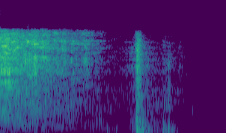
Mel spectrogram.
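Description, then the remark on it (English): The glass over a display of bright stones is smashed with a chair: it shatters loudly with a bright, crashing burst, then shards tinkle and clatter down, with a couple of sharp knocks as pieces fall before it fades to silence. “This chair ought to do it.”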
